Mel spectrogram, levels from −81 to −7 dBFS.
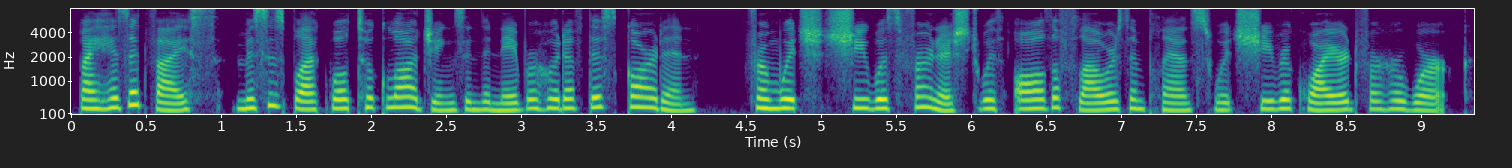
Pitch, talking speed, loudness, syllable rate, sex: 230 Hz, 190 wpm, -17 LUFS, 4.8 syllables/s, female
